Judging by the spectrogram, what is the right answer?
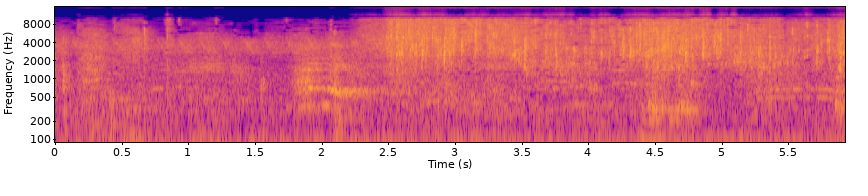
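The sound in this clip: Water running steadily from an old public drinking fountain that once supplied a neighborhood, a continuous broad splashing rush with voices talking over it.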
